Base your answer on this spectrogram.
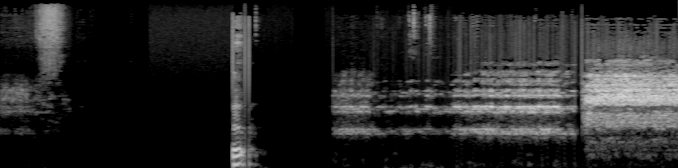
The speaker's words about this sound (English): And we have a monster roar.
